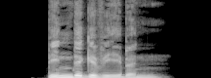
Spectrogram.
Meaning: dative plural of Bindegewebe
- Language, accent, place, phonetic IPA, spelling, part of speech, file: German, Germany, Berlin, [ˈbɪndəɡəˌveːbn̩], Bindegeweben, noun, De-Bindegeweben.ogg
